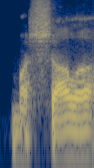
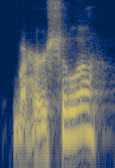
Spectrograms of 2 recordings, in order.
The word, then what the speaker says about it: Mahershala: yeah yeah so paulie any thoughts on theo mashallah ali is that his name is like super serious the most serious guy in hollywood yeah yes yeah sweet how do you say his first name ursula mahershala yep well okay i love it uh okay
